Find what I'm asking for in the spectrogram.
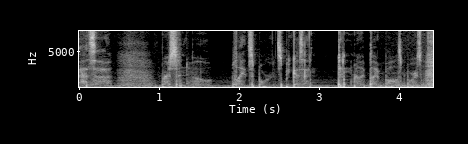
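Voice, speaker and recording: Through noticeable background noise, a man can be heard whispering. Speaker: ASMR creator. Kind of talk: casual talk to camera.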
